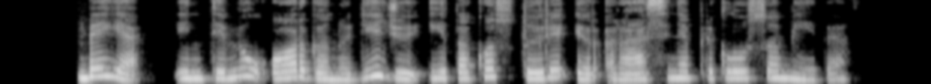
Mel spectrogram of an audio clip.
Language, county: Lithuanian, Vilnius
